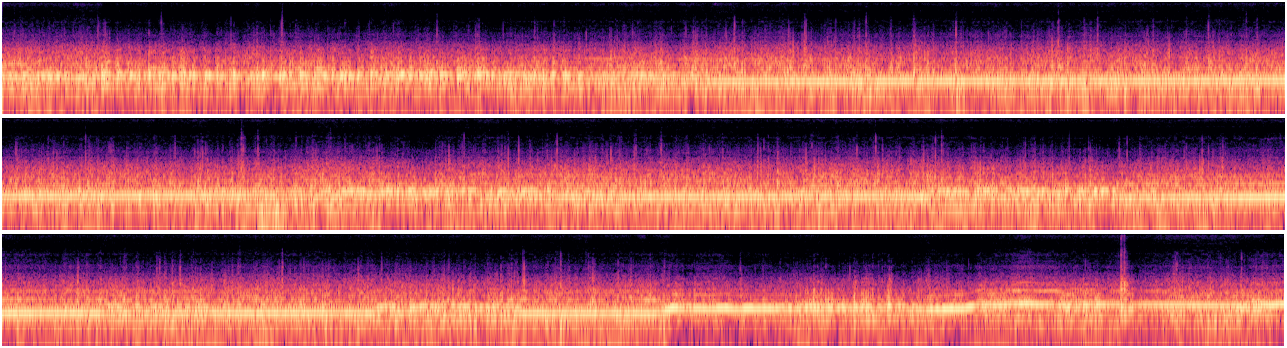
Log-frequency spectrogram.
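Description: Car engine running while driving at a steady speed, a constant drone over road noise. The pitch shifts in small steps a few times and rises a little near the end as the car speeds up.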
